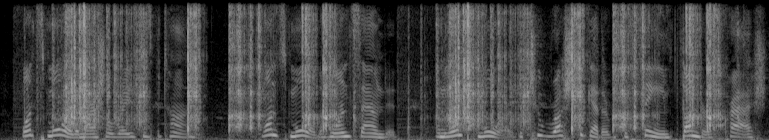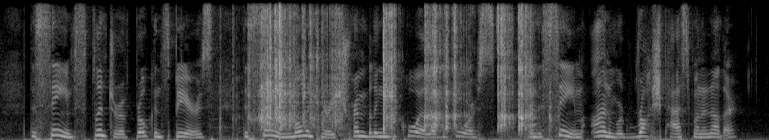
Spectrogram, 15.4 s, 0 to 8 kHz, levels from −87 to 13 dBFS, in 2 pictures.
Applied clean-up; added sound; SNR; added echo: none; Coin (dropping) / Mechanisms; -4 dB; none.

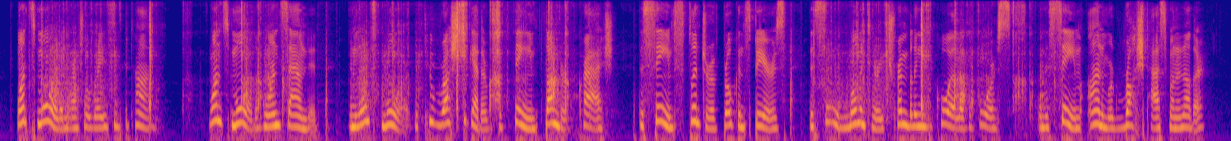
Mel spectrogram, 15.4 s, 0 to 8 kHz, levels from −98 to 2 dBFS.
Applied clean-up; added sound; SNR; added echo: neural mask model RNNoise.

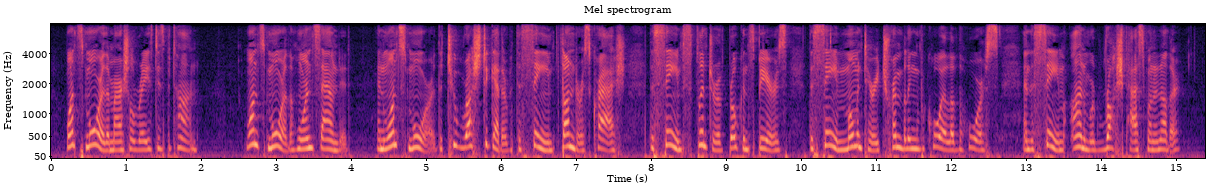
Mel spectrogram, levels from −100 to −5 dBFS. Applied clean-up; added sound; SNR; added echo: none; none; none; none.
